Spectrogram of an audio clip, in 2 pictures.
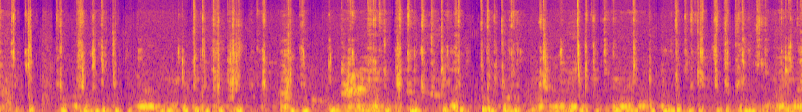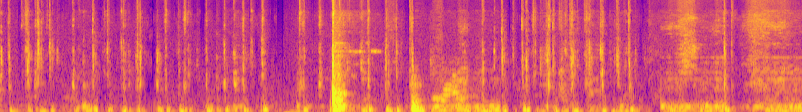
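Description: Faint computer keyboard typing: many quick, irregular key taps, with a sharper knock about eleven seconds in and another just under a second later.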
